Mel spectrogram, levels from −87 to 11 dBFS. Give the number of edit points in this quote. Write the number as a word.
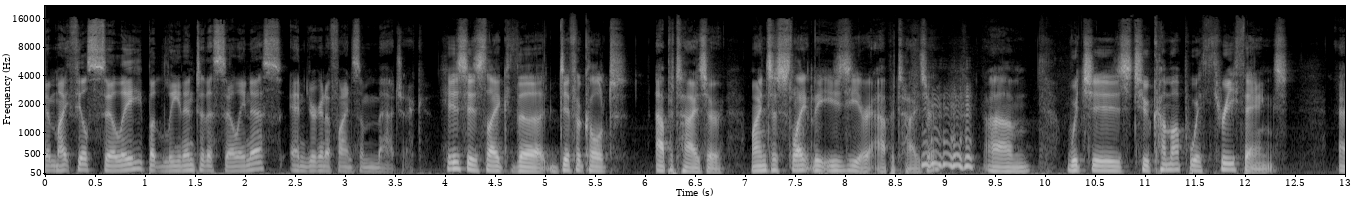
one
